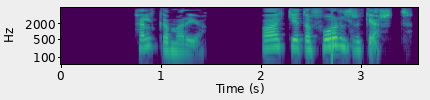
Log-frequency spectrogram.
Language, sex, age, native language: Icelandic, female, 20-29, Icelandic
